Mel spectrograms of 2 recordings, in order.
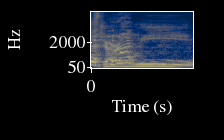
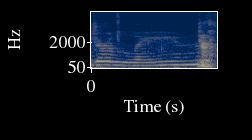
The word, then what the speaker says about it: Jarlene: It's J A R L E N E. It's Jarine. You got to really like stretch it out. Too many E. Technically Jarine.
